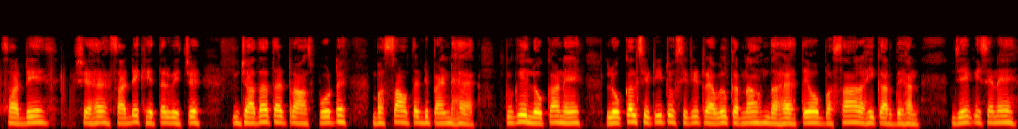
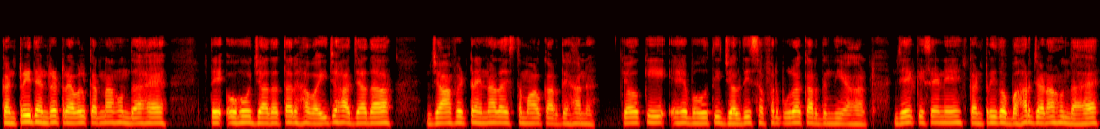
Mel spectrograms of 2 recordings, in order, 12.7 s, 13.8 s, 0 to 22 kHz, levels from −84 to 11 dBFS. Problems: none marked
